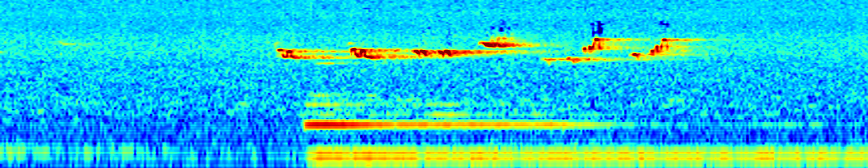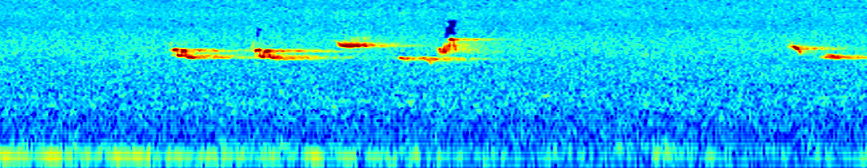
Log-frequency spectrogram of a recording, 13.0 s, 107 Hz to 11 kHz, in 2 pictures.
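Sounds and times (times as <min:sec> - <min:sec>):
Japanese thrush delivering clusters of clear whistled notes and slurs: 0:02.3 - 0:09.9
low hum: 0:02.3 - 0:09.9.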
